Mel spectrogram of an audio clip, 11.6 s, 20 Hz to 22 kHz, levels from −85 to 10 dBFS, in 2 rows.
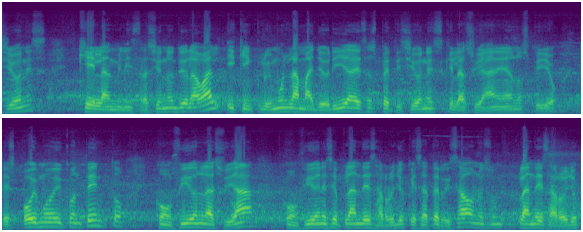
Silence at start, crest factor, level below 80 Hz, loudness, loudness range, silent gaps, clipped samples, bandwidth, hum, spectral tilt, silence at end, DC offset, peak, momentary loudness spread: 0 s; 16 dB; -56 dBFS; -16 LUFS; 2 LU; none; under 0.1%; 15 kHz; none; -5 dB/octave; 0 s; under 0.1%; 0 dBFS; 9 LU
